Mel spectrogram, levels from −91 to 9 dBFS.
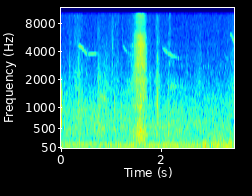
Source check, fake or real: real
